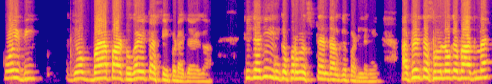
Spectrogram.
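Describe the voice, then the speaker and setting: Male maths teacher, slow patient explanation, repeats and checks in often. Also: high-pitched, poor audio. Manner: slow, repetitive, often asks "है ना?" and "ठीक है जी". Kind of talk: classroom explanation.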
